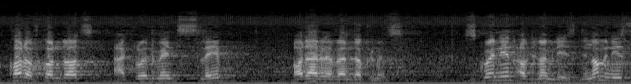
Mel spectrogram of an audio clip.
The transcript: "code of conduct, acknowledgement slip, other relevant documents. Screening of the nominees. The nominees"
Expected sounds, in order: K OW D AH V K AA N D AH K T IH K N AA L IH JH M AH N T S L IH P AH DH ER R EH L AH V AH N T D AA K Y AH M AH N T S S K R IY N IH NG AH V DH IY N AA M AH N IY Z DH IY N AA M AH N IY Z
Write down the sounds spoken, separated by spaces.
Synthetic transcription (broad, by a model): K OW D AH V K AA N D AH K T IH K L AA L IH M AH N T S L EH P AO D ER R EH L AH V AH N T D AA K Y AH M AH N T S S K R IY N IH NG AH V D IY N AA M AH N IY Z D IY N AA M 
